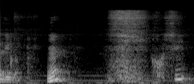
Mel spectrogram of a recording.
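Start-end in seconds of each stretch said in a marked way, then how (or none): 1.5-1.9 softer, sly taunt; sly teasing. Acted. Blind man teasing the Pharisees, softer and sly. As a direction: drop your voice and needle them. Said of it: "약을 팍 찔른 거야".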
